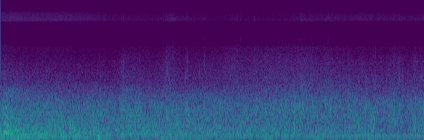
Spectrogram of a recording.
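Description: Small waves wash up onto a sandy shore.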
